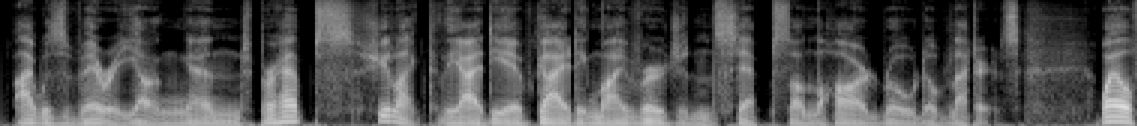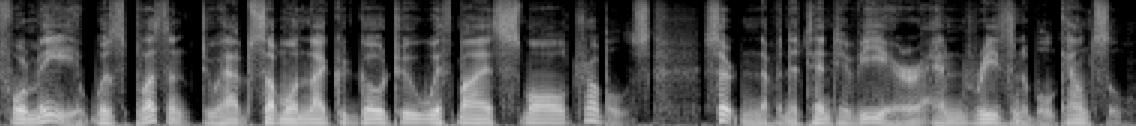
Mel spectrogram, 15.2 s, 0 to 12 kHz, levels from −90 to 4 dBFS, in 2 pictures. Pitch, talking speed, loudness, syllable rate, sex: 95 Hz, 180 wpm, -21 LUFS, 4.7 syllables/s, male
